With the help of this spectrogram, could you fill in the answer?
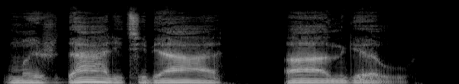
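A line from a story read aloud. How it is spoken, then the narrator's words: Strange melodic operatic voice. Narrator (Russian): Странным, мелодичным, почти оперным голосом начал тот, что стоял в середине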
